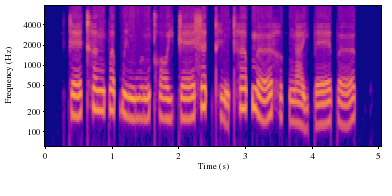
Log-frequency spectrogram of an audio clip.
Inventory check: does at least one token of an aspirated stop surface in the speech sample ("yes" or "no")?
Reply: yes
